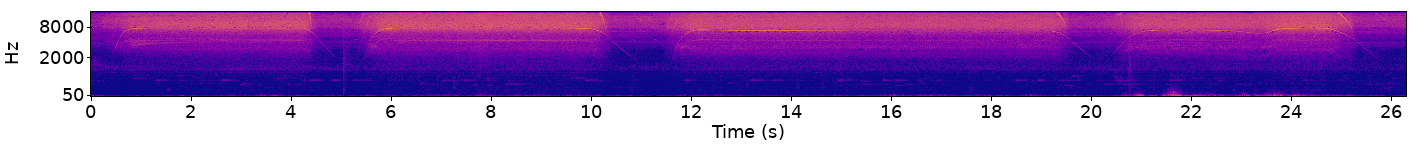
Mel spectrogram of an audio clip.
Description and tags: Dental Handpiece
Dental, Handpiece, Sound
Handpiece, Sound, Dental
